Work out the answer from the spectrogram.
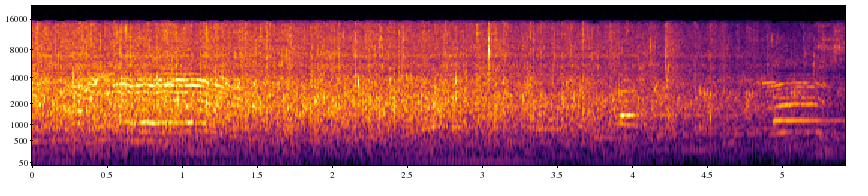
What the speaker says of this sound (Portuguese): Uma salva de palmas para esse povo que está lá fora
